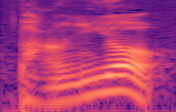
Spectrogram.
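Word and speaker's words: 朋友: La première syllabe P-E-N-G est constituée de l'initiale P et de la finale E-N-G. L'initiale P se lit comme dans le mot po en français.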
